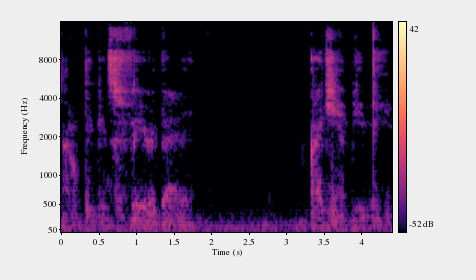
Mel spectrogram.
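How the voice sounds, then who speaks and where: Whispering at a very slow pace. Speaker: ASMR creator. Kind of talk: ASMR whispered talk to camera. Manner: soft whispered.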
